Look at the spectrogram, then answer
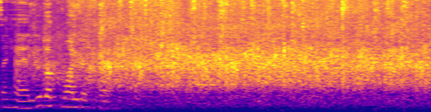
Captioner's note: clapping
